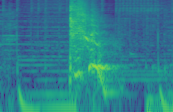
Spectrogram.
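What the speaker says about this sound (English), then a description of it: "I'm sorry guys, I have to sneeze." A single sudden sneeze bursts out close to the microphone, sharp and breathy, set between quiet low hums.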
